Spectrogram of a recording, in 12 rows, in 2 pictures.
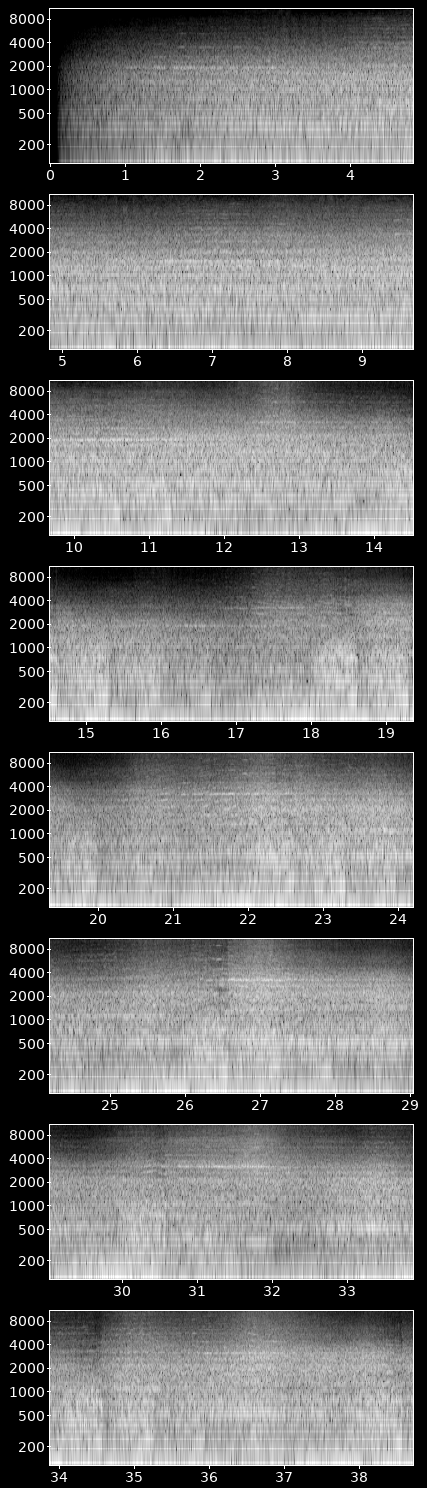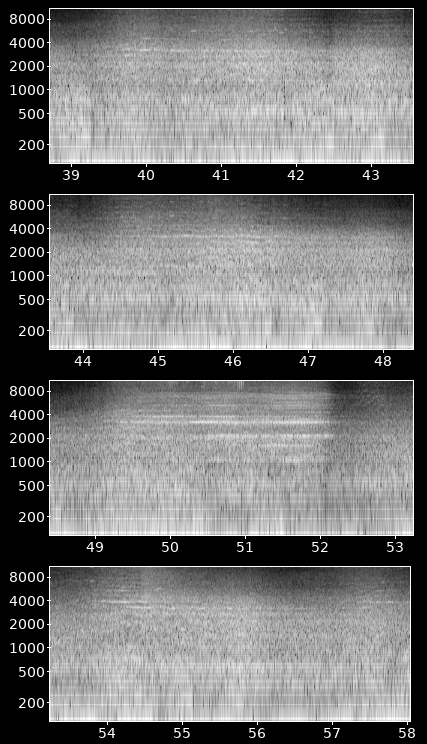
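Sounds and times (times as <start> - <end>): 
ambient combat music: 1.7 - 58.0.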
